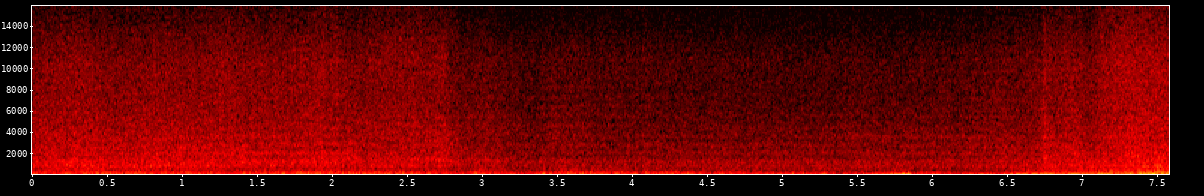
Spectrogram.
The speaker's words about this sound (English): Standing on is like slightly inlet. It's like a slight inlet, only a slight one, but the sea's already gained pretty much up here, and then I think, and it's just touching, starting to touch the wall here now where we are.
